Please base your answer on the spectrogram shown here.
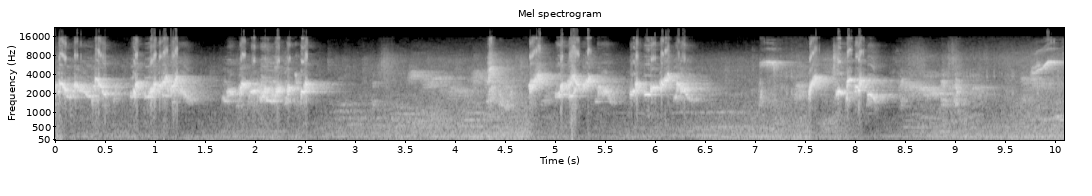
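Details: Red-whiskered bulbul singing steadily with many rich, rolling, warbled phrases spaced about a second apart. A thin high whistle appears near the end, along with frequent sharp clicks.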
